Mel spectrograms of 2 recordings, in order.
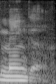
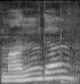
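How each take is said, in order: First: It is pronounced with an English-style pronunciation. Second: It is pronounced with a Japanese-style pronunciation. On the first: This is the old habitual way of saying it. "I used to say manga" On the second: This is the way learned from studying the language. "now that I'm studying Japanese, is like manga"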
